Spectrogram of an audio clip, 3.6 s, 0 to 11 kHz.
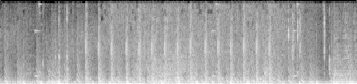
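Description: Rapid gunfire rattles from a weapon shot while running in the game 20 Minutes Till Dawn, a dense, steady stream of close, punchy shots with rhythmic bursts over a low backing hum.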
